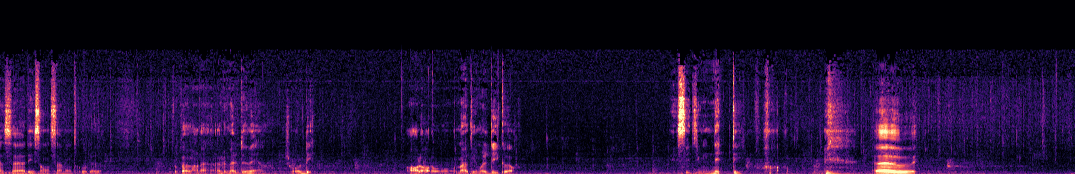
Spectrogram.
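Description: Small footsteps clang on metal stairs.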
